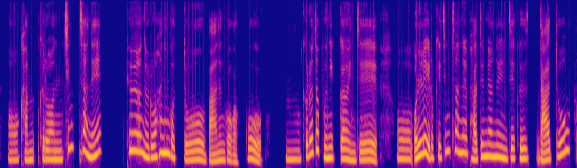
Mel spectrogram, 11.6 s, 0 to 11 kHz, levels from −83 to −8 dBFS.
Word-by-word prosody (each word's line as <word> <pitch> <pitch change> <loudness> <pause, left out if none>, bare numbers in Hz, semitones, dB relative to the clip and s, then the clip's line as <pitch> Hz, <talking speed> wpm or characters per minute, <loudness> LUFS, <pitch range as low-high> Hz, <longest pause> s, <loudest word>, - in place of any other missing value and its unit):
어 170 0 -4
감 170 0 -2
그런 180 -2 +1
칭찬의 345 - +1 0.5
표현으로 310 -11 +2
하는 310 +3 +3
것도 170 - -1
많은 150 +4 -1
것 160 -2 -3
같고 150 +3 -2 0.5
음 180 0 -3
그러다 290 +9 +1
보니까 210 - +1
인제 165 -1 0 0.4
어 190 -2 -1
원래 255 +10 +5
이렇게 215 0 +1
칭찬을 325 0 -2
받으면은 230 +5 +2
인제 200 -1 +1
그 195 0 0 0.2
나도 235 - 0
195 Hz, 245 characters per minute, -24 LUFS, 175-255 Hz, 0.5 s, 원래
